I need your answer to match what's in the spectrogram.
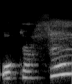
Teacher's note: a última sílaba é a mais forte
